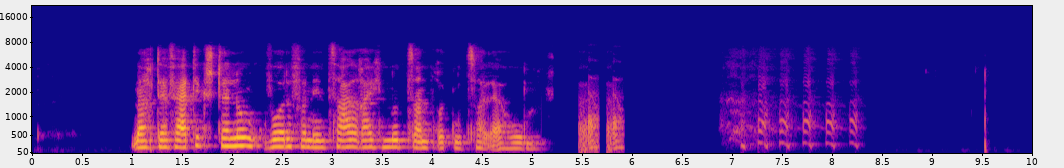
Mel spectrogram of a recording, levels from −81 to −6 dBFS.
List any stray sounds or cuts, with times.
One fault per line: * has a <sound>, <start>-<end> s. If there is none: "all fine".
* has a laugh, 5.5-5.9 s
* has a laugh, 6.9-8.4 s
